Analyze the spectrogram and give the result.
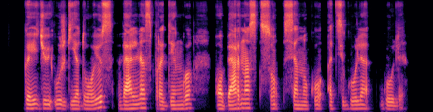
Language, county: Lithuanian, Vilnius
